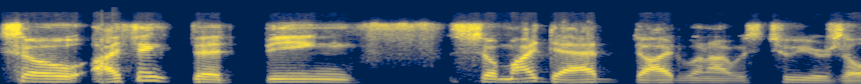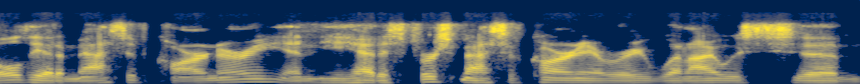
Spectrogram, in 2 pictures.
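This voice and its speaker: A man speaks in an unremarkable speaking voice at a moderate pace, with a fairly low pitch and ordinary pitch variation. The sound is dry and close, with no echo. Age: 60s. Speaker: business coach. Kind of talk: podcast interview. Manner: conversational, many fillers.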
